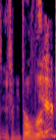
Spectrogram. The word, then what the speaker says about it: Bierut: But your name is pronounced Bierut. It's Polish. Bierut.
